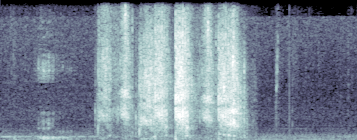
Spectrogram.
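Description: Loud crunchy munching sounds of eating come in quick bursts.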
